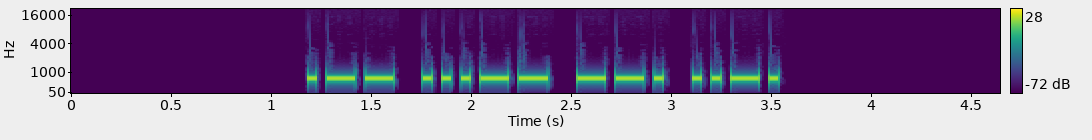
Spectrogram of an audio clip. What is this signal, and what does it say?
Morse code, heard as a keyed tone, about 25 wpm, 700 Hz. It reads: W3GF
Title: USA Call Signs - 4x Character Spacing - 25wpm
